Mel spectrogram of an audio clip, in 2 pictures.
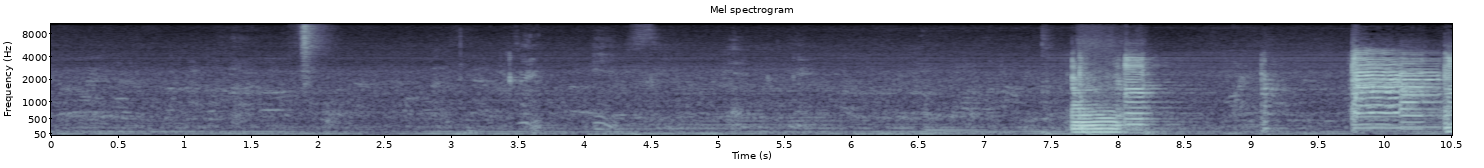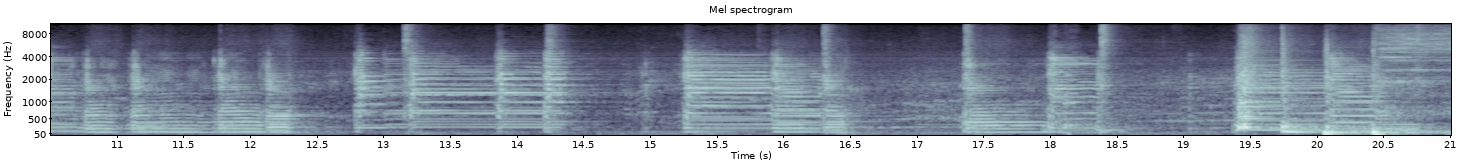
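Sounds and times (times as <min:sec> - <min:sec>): electric guitar phrases: 0:07.5 - 0:21.0
drums: 0:10.1 - 0:14.6, 0:17.3 - 0:21.0.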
